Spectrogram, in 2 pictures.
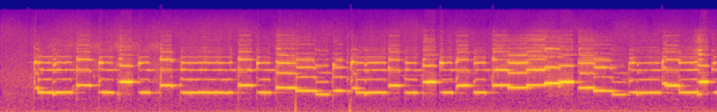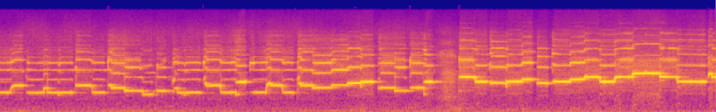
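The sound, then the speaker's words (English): A traditional reel played slowly on a whistle, with a continuous run of clear, high, bright notes broken by quick ornamental flicks, brief gaps and a short pause near the end. “Now in a tune called Drowsy Maggie, a reel, it sounds like this.”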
